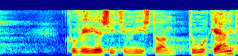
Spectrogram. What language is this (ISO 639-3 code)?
dan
